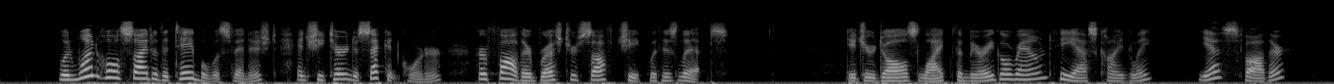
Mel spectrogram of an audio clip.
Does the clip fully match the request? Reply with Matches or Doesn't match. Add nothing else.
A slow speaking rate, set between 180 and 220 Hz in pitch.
Doesn't match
